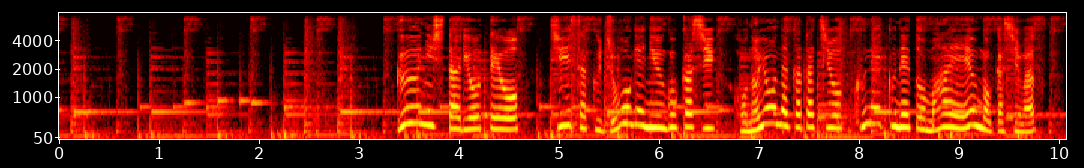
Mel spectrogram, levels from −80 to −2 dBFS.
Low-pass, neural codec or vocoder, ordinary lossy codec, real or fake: 7.2 kHz; none; none; real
